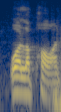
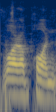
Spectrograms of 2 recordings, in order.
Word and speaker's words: Vorapon: your name at first it's not a pawn it's water porn all right sorry for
